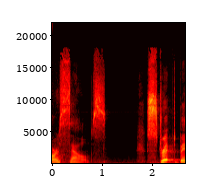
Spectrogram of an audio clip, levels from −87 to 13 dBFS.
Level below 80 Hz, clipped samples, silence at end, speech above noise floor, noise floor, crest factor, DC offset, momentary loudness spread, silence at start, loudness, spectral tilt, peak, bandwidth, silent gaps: -72 dBFS; under 0.1%; 0 s; 44 dB; -72 dBFS; 20 dB; under 0.1%; 14 LU; 0 s; -26 LUFS; -1.5 dB/octave; -10 dBFS; 18 kHz; none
